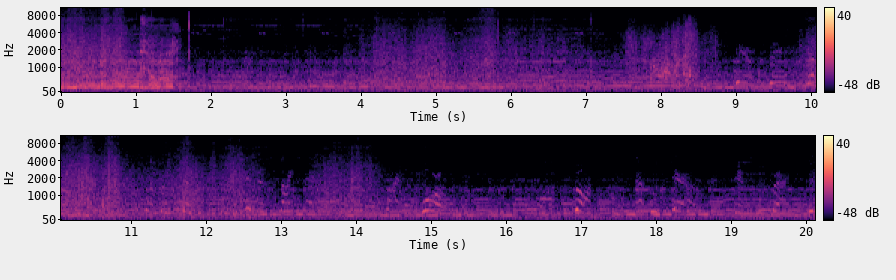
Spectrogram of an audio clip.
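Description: Quiet background film music of sustained low tones, with a few short gliding notes over it.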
